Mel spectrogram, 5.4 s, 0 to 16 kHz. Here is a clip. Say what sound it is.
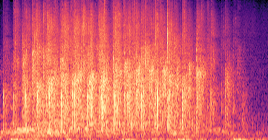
small group applause 3
About twenty people clapping during a presentation.Recorded from behind the audience using the Zoom H4 on-board microphones.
